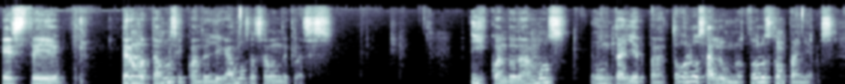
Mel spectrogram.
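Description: A man's voice: medium pitch, animated, moderate pace, a little mellow. A young man, a sign language interpreter speaking as a guest on a casual podcast, telling stories reflectively with many asides. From Mexico. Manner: reflective storyteller, drops in asides and fillers.

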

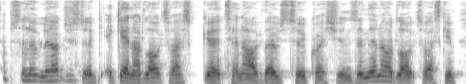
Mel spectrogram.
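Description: A man's voice: mid-range voice, expressive, quick pace, no room sound. A British man hosting a casual football discussion, opinionated and posing pointed questions. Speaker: host. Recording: dull, dry close recording.

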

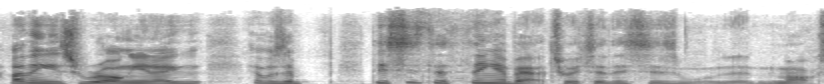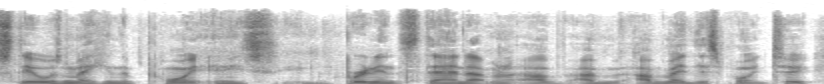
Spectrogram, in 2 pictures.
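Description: Guy co-hosting sports radio, average pitch, casual opinionated banter, close mic. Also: brisk, creaky, hardly any pauses. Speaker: radio co-host. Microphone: close studio microphone.

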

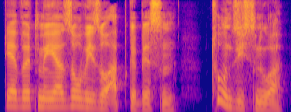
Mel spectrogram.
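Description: A man narrating puts on a little female bee from a storybook, her voice raised well above his own and bright. She sounds cautious yet stubbornly firm. Young, small and brave. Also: mid-range voice, moderate pace, pitched above the performer's own voice, natural voice.

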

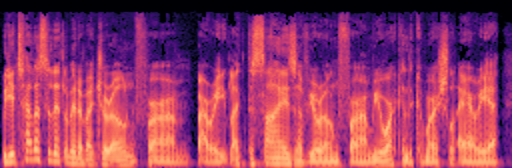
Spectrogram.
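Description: Low-voiced man hosting, informal. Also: big pitch swings, fast talker, a bit bright, dry recording, clean studio sound. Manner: informal, encouraging. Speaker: podcast host. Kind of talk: conversational interviewing.

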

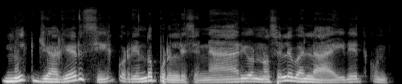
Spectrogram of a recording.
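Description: A man with a Mexican accent and a mellow, warm voice at an ordinary pitch. He talks casually on a podcast, setting out his opinions in long stretches. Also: animated, moderate pace. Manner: opinionated, makes points at length. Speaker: podcast co-host. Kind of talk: casual chat.

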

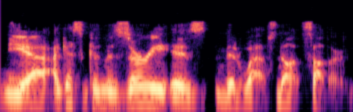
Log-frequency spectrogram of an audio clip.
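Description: A man's voice: mid-range voice, very animated, unhurried, no echo. A man from Georgia in casual chat, rambling and full of fillers like "like". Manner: rambling, filler-heavy with many likes. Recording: dull lo-fi sound.

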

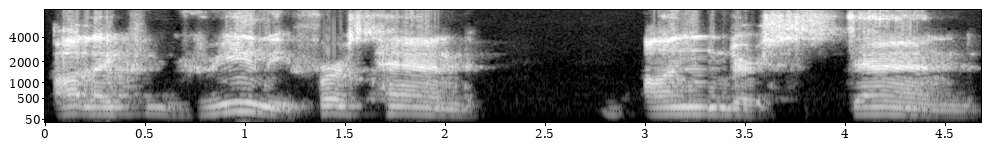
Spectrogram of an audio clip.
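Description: Speaking extremely slowly in a highish, sharp-toned voice, this middle-aged theater director from Miami, United States, joins a podcast for a casual interview. He restarts frequently, uses plenty of fillers, and adds Spanish phrases, all on a low-quality recording.

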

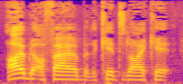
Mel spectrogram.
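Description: Congested with hay fever, this man hosts a relaxed podcast at a normal speed and medium pitch. He is wry and talkative, often laughing at his own jokes.

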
